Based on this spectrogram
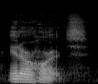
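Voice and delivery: ordinary talk

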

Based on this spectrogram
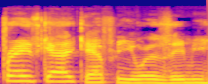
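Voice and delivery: high, bright burst of praise; joyful greeting. Retold or imitated. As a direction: burst in overjoyed, pitch way up. Bursting happily into captain's office.

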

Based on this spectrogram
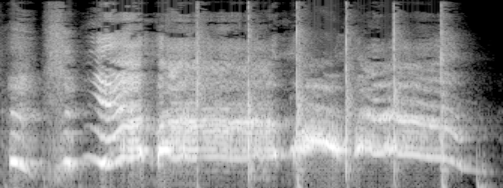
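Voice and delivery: high cheering shout; calling mom for help. Retold or imitated. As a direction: shout it like a fan in the stands.

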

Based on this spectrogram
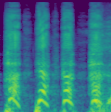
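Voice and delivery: high, loud sword-fighting yells; mock battle cries. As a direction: yell like you're slashing with a katana. Swinging the katana, battle cries.

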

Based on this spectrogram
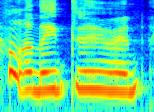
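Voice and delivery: high, wailing disbelief with a laugh; mock tearful disbelief. Film fan reliving a death scene, mock distraught. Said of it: "I started crying because I thought".

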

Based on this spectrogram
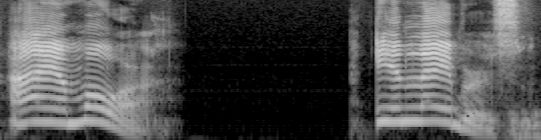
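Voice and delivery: high, slow, measured scripture declamation; scripture reading. Real, not acted. Preacher reads Paul's sufferings to his congregation, scripture reading. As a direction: read it out slowly, pitched well up.

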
